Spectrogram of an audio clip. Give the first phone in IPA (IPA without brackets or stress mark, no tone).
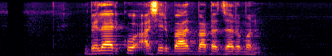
b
